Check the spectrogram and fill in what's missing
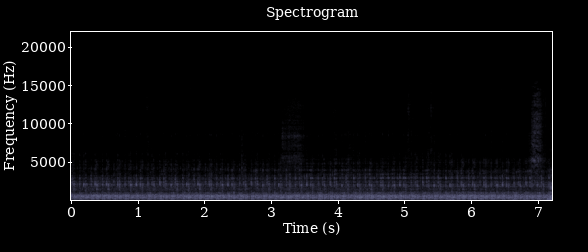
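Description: Axial Rubicon RC crawler's electric motor whining steadily as the truck drives and descends over rough terrain, a continuous close mechanical buzz with no talk.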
